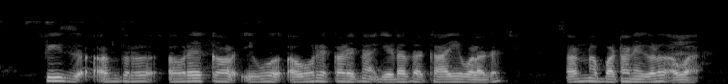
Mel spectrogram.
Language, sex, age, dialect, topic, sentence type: Kannada, male, 25-30, Northeastern, agriculture, statement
